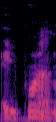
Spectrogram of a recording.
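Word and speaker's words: A′: point A to point a prime remember that a with the apostrophe is pronounced a prime and point a is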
